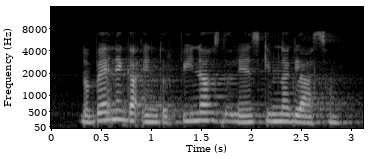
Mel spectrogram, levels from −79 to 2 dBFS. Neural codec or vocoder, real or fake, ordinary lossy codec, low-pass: none; real; none; 7.2 kHz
